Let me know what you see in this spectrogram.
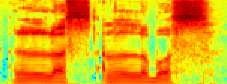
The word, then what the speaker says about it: Los Lobos: How do you pronounce that? – Los Lobos.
